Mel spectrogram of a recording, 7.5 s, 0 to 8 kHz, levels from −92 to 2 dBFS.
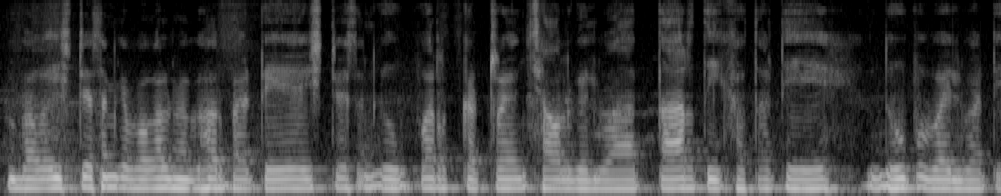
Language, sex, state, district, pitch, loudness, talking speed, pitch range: Bhojpuri, male, Uttar Pradesh, Deoria, 140 Hz, -30 LUFS, 160 wpm, 135-145 Hz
